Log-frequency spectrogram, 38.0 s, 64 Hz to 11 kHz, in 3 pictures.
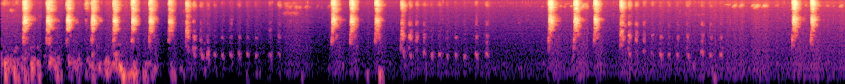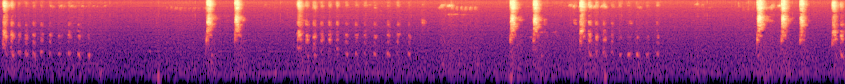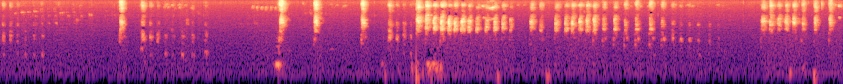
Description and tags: Squirrel Chatter 4 3 2016 Lincoln Nebraska
The sound of an aggravated squirrel not thrilled that our dog is patiently waiting for it to descend from its perch in one of our backyard trees.
field-recording, aggravated, chattering, Squirrel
